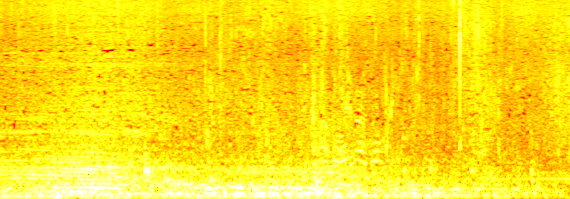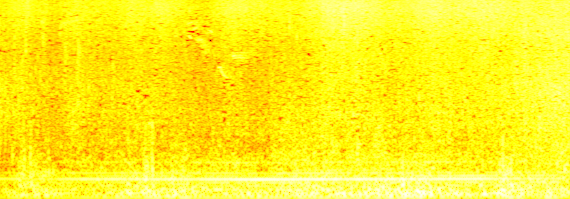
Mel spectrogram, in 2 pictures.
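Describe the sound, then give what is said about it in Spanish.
A motorboat engine drones steadily at sea on a trip toward Puerto Valdía, Panama, its low hum and harmonic whine continuous throughout, with gusts of wind buffeting the microphone and water rushing against the hull. “El día después, por fin salimos en barco en dirección a Puerto Valdía, en Panamá.”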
